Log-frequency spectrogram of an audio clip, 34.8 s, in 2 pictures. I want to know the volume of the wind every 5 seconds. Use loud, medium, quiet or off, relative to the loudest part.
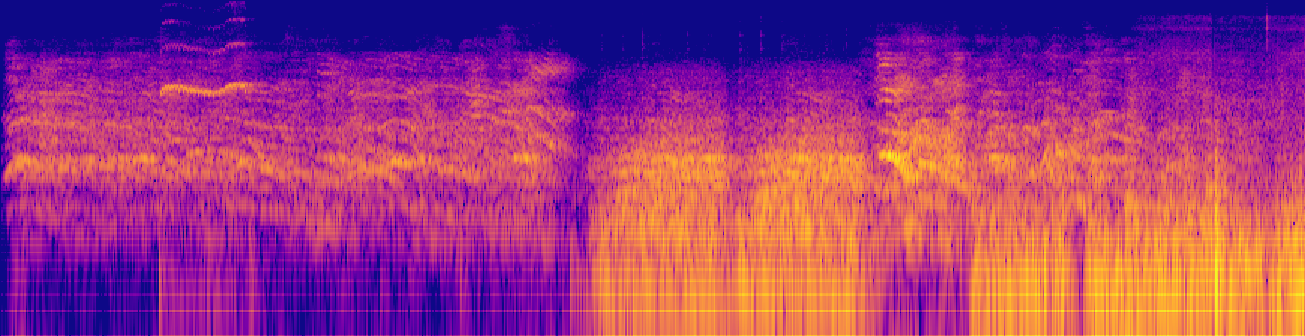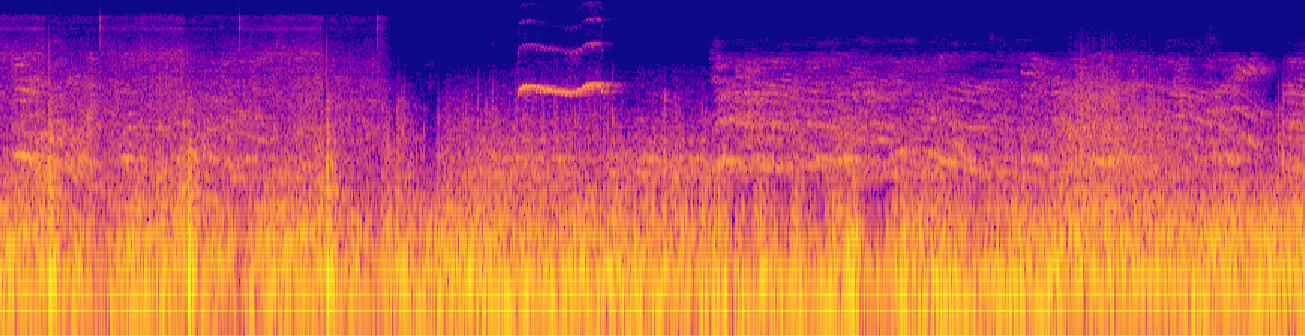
off, off, medium, loud, loud, loud, loud.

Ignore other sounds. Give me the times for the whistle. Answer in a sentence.
The whistle can be heard from 2.1 to 3.4 s and from 24.2 to 25.6 s.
